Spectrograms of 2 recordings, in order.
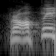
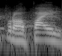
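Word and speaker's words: propyl: Normal प्रोपाइल, या हिंदी में कहीं लिखा होता है तो नॉर्मल स्मॉल एन प्रोपिल लिखा होता है, ठीक है। अपन इसको वही प्रोनाउंसिएशन में प्रोपाइल बोल रहे हैं।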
